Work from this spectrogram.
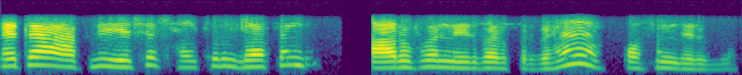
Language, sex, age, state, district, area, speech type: Bengali, female, 18-30, West Bengal, Uttar Dinajpur, urban, conversation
